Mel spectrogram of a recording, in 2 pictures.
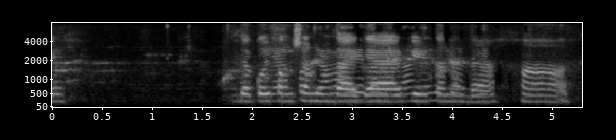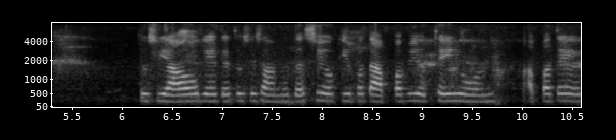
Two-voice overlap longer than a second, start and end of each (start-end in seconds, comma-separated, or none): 1.9-4.4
